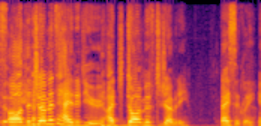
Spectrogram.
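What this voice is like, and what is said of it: Bad put-on German accent. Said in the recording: “that was the worst German accent”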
